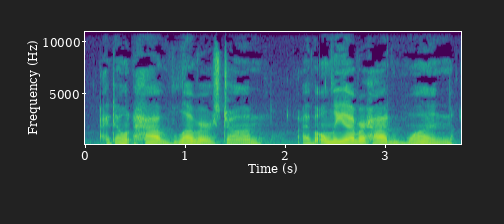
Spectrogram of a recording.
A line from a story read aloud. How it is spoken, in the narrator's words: he said, croaking slowly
